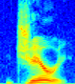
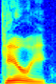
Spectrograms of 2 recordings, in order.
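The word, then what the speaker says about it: Gerry: let everybody know that my name is spelled g-e-r-r-y and it's pronounced jerry yeah sometimes you'll you'll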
